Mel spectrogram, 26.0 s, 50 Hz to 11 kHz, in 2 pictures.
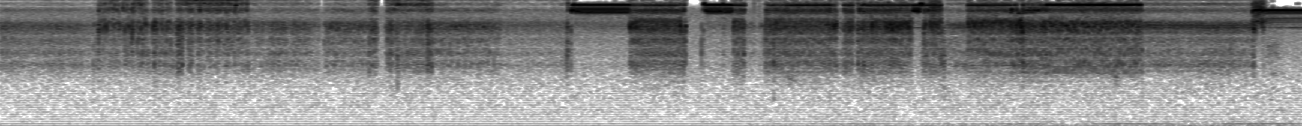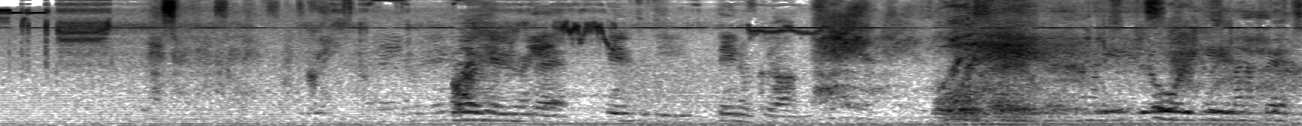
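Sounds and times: static hiss bursts: 0.0s - 17.5s
electrical buzz: 0.0s - 26.0s.

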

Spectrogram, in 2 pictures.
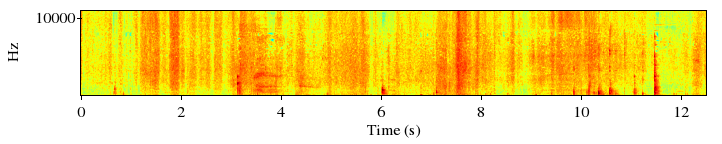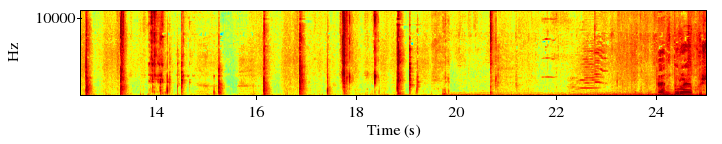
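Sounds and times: steady low noise: 19.3s - 25.0s.

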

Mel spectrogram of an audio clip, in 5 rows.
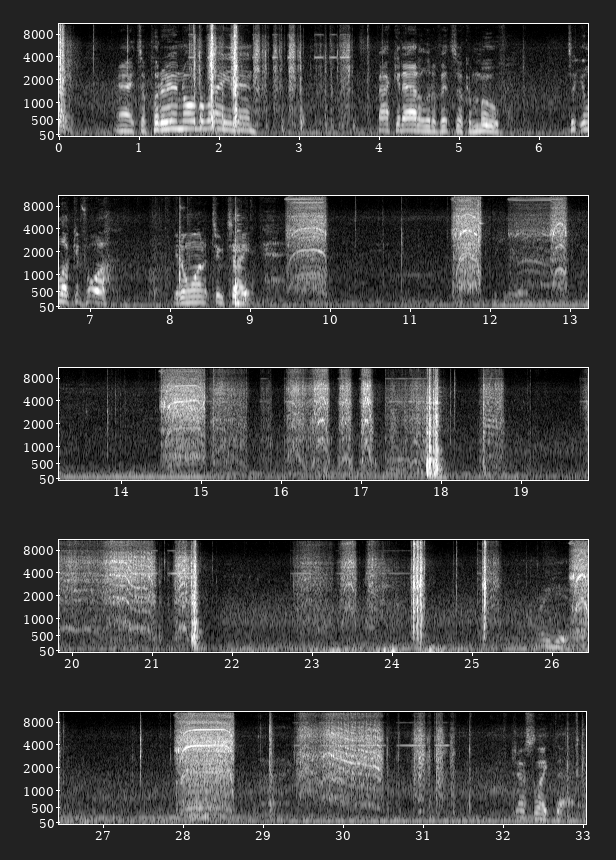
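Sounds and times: cordless drill spinning: 9.4s - 10.0s, 11.5s - 13.0s, 14.5s - 17.9s, 19.8s - 21.5s, 22.8s - 24.4s, 26.2s - 26.6s, 27.9s - 28.7s, 29.4s - 31.5s.

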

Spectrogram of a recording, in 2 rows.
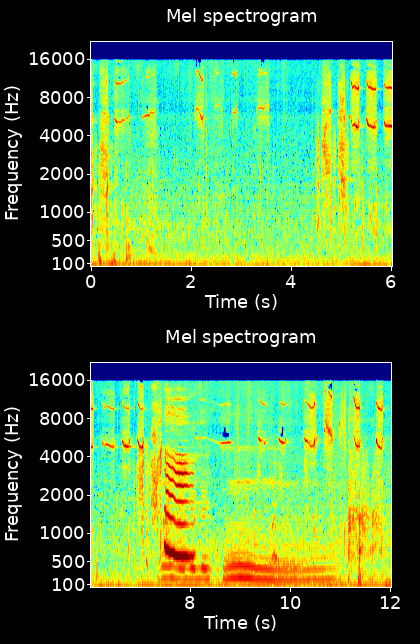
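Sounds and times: puppy high-pitched squeaks: 0.0s - 1.4s, 2.1s - 3.6s, 4.5s - 12.0s
puppies snuffling and licking: 0.0s - 12.0s.

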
